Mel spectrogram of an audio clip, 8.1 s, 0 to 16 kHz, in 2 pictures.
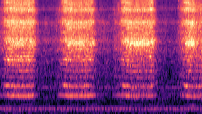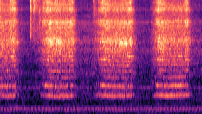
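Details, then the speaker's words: Kia Sorento 5-speed manual, engine running, on lift: hissing squeal with a whistle about fifty bursts a minute as the clutch pedal is touched and pumped. Slave cylinder suspected not releasing. Clutch noise, cause unconfirmed. "That's me pumping the clutch. Now I'm going to barely touch the clutch."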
